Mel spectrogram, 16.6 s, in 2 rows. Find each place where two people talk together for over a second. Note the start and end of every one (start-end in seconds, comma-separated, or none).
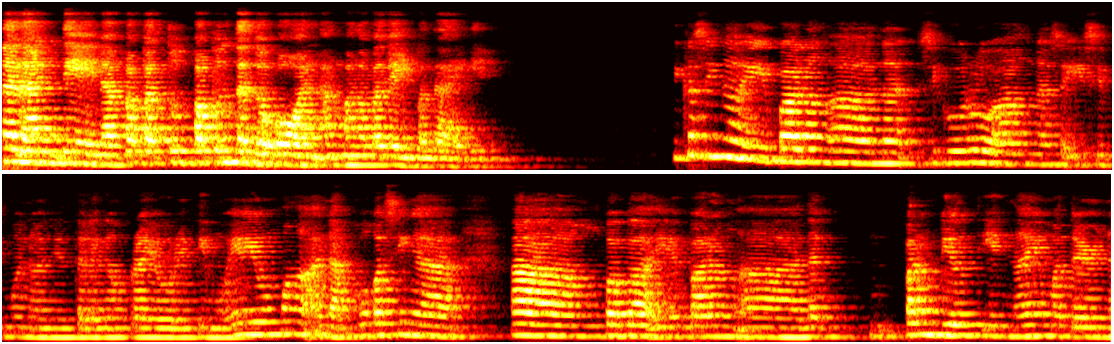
none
